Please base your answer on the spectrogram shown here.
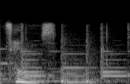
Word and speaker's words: Thames: to start with our great river is the thames greenwich leicester square borough one of the best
